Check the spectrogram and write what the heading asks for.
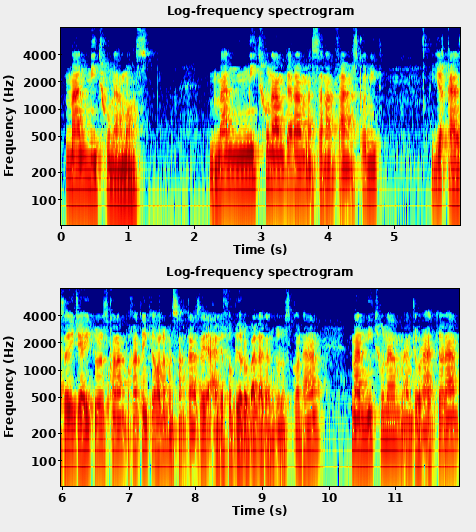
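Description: A man working as a coach gives an explanatory talk on confidence, animated and full of personal examples. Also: mid-range voice, vocal fry. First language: Persian. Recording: echoey room.

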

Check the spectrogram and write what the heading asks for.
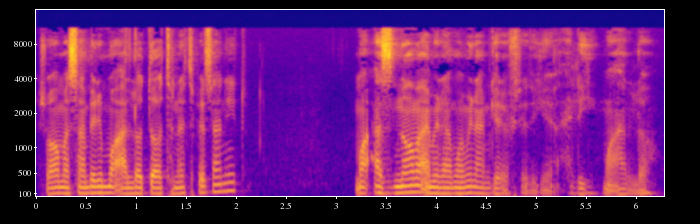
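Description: A man lectures on faith and character before a live audience, his voice mellow and dark with a gravelly edge. He talks in a loose, conversational way and tells small stories. Now and then he lifts into sharp, emphatic peaks. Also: fairly low pitch, little pitch movement. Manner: conversational, storytelling, rises into emphatic bursts. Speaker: lecturer on religious ethics. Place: lecture hall.

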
